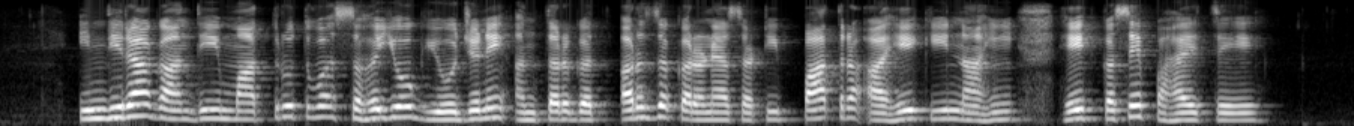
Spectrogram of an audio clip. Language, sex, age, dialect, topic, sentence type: Marathi, female, 46-50, Standard Marathi, banking, question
